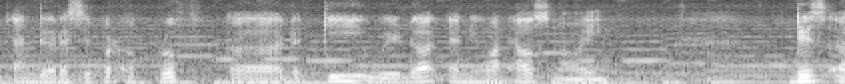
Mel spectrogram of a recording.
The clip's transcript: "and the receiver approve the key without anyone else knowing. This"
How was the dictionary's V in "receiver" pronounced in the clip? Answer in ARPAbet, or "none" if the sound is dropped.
P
